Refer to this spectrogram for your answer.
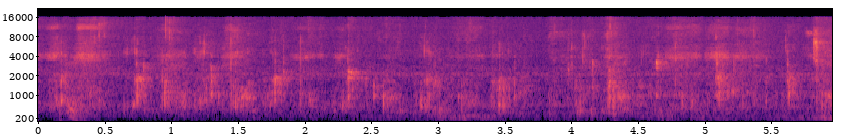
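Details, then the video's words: Indoors, Odin the pug eats bone marrow, producing steady wet smacks and crackly bites in quick irregular bursts, roughly two or three per second, in a quiet small room. "Dog Eats Bone Marrow [Pug/Mukbang]"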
